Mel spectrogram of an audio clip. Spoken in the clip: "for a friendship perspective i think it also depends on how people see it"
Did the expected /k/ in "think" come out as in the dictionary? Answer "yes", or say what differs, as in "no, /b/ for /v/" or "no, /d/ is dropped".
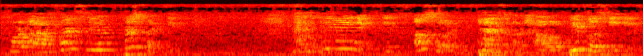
no, /k/ is dropped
